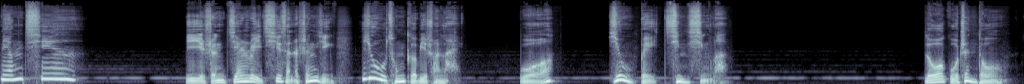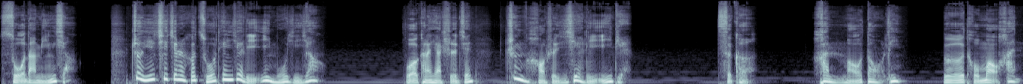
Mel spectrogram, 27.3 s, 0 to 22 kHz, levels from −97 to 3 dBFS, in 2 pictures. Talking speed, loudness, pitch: 150 characters per minute, -13 LUFS, 140 Hz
